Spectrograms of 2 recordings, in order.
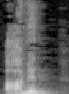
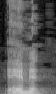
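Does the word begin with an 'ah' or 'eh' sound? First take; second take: ah; eh. First: The word begins with an open 'ah' vowel. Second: The word begins with an 'eh' vowel. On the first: "아멘 할 때도요" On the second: "미국 사람들은 에멘이라고 하죠"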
